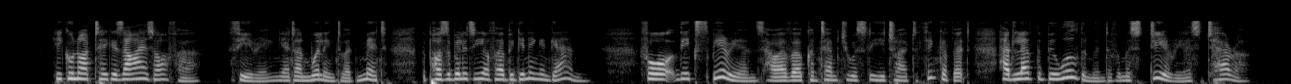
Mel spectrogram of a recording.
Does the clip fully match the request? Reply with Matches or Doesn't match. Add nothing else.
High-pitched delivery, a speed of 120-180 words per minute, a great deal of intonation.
Matches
